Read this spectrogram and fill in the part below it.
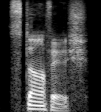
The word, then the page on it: starfish: British English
